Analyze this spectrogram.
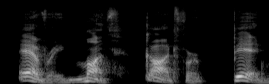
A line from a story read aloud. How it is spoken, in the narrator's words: replied Jim with a faltering voice and a haggard look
